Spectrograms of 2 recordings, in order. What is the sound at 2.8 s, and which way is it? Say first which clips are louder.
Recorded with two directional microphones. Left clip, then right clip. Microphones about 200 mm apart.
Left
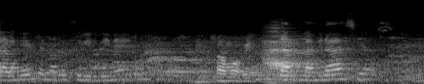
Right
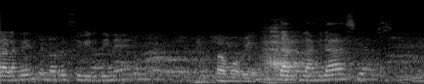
Speech: left 5 dB; 30° right (ahead or behind).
